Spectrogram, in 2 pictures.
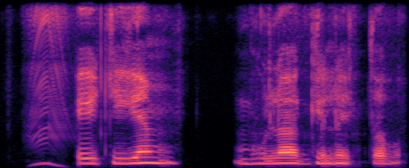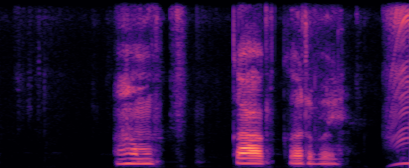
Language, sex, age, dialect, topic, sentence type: Magahi, female, 46-50, Central/Standard, banking, question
